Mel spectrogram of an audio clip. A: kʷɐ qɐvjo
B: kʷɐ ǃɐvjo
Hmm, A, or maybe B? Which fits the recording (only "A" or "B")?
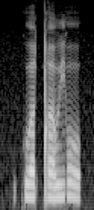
B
